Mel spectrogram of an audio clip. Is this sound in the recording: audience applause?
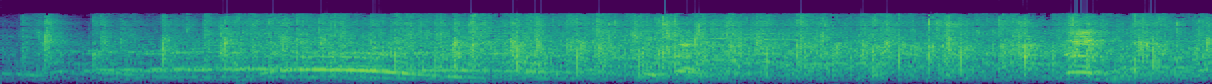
yes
